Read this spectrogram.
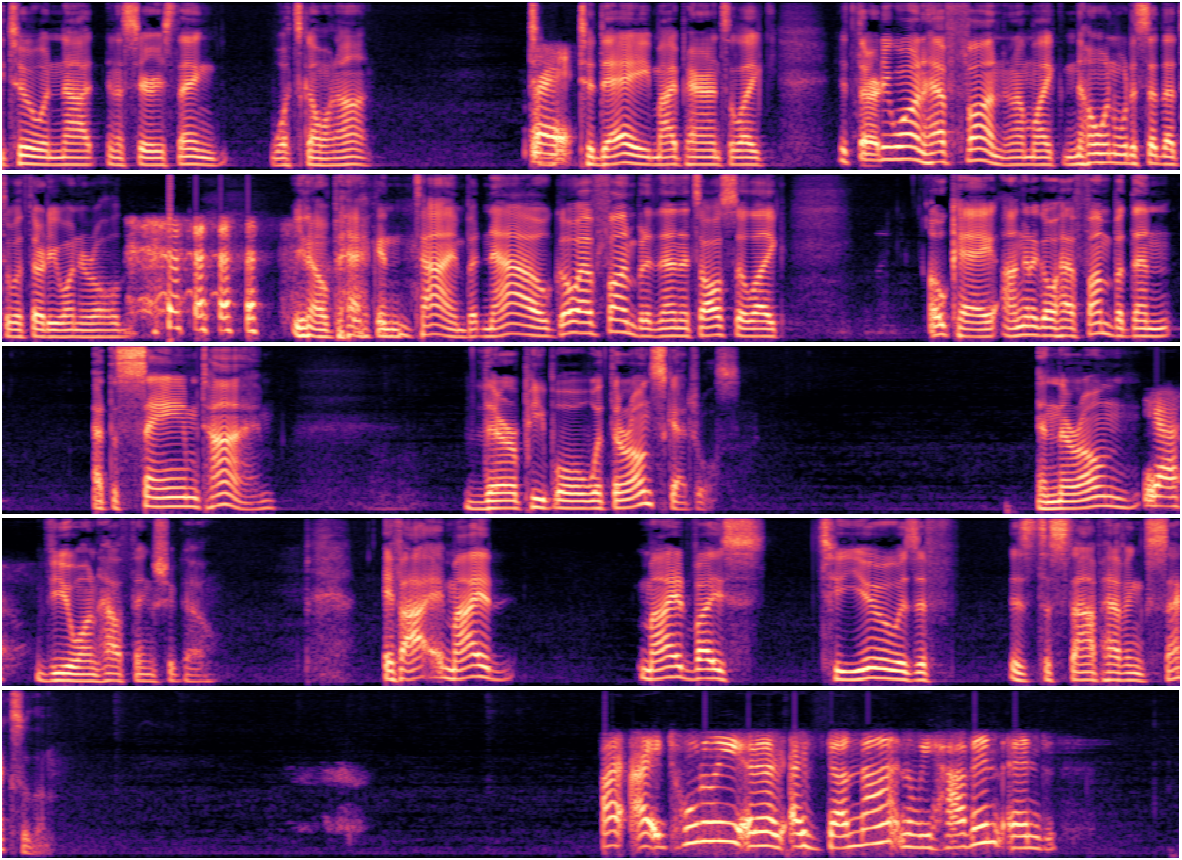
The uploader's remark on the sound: Has a phone conversation with a listener.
